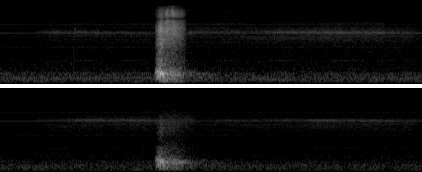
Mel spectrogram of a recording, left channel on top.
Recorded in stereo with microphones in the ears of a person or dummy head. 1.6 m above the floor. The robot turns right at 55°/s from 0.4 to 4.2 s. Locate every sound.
1.6 s a whoosh: 60° left (ahead or behind), 0.7 m; by 1.9 s 75° left (ahead or behind), 0.7 m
